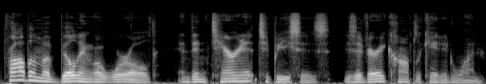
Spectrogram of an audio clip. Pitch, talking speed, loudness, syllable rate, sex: 120 Hz, 210 wpm, -18 LUFS, 5.7 syllables/s, male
